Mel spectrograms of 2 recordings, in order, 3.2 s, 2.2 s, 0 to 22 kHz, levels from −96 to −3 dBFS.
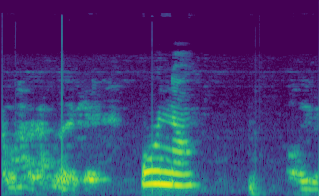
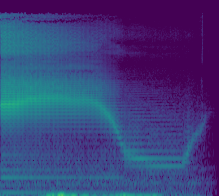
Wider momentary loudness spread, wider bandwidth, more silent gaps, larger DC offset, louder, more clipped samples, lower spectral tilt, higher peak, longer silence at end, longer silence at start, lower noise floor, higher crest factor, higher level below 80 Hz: about the same, 26 LU vs 24 LU; second, 5.6 kHz vs 17 kHz; neither; neither; first, -16 LUFS vs -37 LUFS; neither; first, -8.5 dB/octave vs 1 dB/octave; first, -2 dBFS vs -16 dBFS; second, 0 s vs 0.15 s; about the same, 0.05 s vs 0 s; second, -37 dBFS vs -59 dBFS; second, 16 dB vs 24 dB; about the same, -54 dBFS vs -52 dBFS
